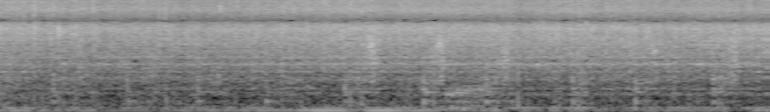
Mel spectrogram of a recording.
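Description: Chopped tomatoes sizzle steadily in a hot pan for binagoongan, a dense continuous frying hiss with faint stirring scrapes underneath, close and constant with no speech.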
